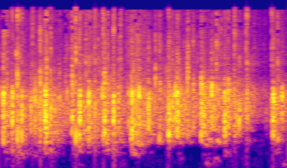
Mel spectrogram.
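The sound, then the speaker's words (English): An audience applauds a speaker being introduced. Dense, bright crowd clapping holds steady throughout with no pause. “Please give a big hand.”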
